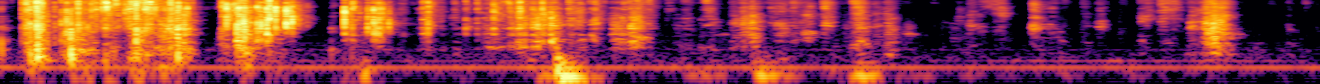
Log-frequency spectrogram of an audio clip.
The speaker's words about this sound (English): I have these spring roll wrappers here. They're just made out of rice flour, tapioca flour, water, and salt. Just gonna open this up.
